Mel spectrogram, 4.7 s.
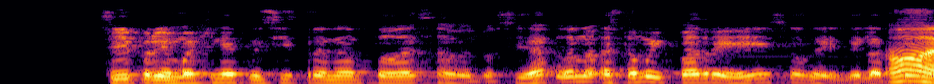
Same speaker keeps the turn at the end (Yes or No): No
